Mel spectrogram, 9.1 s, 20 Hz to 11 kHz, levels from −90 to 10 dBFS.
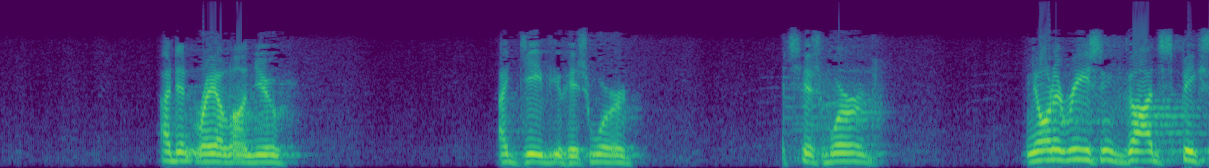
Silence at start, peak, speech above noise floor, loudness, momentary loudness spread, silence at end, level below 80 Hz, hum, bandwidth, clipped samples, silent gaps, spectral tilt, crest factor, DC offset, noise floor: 1.2 s; 0 dBFS; 52 dB; -13 LUFS; 12 LU; 0 s; -60 dBFS; none; 6 kHz; 0.1%; none; -9 dB/octave; 14 dB; under 0.1%; -64 dBFS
